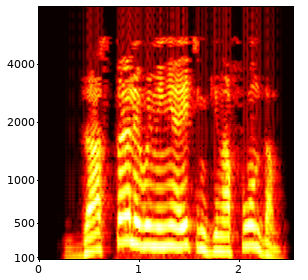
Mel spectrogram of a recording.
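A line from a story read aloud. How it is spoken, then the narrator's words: Sighing. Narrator (Russian): вздохнул Крылов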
